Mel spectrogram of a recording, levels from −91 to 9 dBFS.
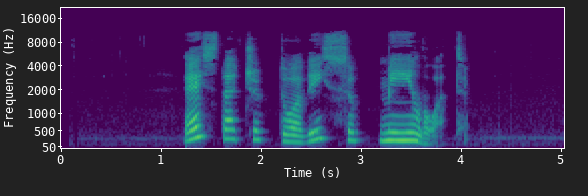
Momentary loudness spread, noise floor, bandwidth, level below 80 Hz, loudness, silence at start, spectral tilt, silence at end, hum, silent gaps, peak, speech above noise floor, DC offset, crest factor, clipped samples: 14 LU; -70 dBFS; 11 kHz; -78 dBFS; -23 LUFS; 1.25 s; -4 dB/octave; 1.05 s; none; none; -2 dBFS; 47 dB; under 0.1%; 24 dB; under 0.1%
